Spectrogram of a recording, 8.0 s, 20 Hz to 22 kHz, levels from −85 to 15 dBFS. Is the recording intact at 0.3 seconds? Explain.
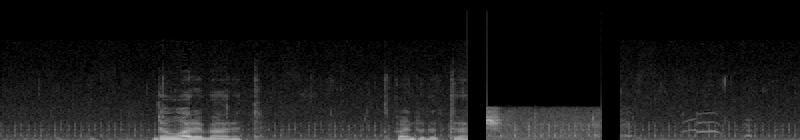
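Yes, at 0.3 seconds the audio is intact, with no dropout, click, distortion or other fault audible at that moment.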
